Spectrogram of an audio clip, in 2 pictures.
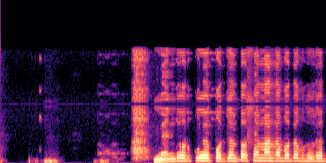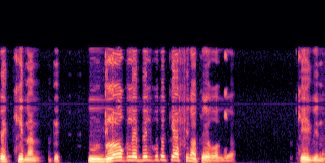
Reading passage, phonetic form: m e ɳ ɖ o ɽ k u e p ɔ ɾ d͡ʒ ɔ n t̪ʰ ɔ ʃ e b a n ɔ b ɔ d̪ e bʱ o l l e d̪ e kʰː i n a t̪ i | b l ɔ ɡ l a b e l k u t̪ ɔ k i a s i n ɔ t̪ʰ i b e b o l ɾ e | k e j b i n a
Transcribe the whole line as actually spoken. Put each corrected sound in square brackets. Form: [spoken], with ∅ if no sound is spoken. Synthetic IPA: m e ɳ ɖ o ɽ k u e p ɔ ɾ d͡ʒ ɔ n [t̪] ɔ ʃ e [m] a n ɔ b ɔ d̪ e bʱ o l [ɾ] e d̪ e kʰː i n a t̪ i | b l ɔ ɡ l [e] b e l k u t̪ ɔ k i a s i n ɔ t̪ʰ i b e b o l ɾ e | k e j b i n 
